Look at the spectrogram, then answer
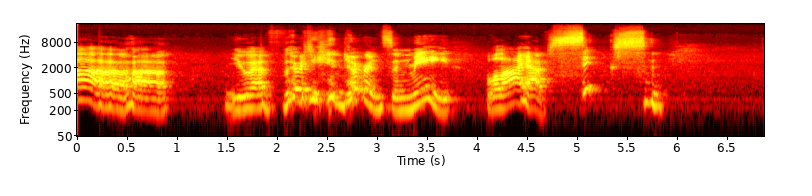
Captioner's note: laughs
